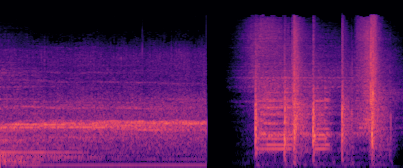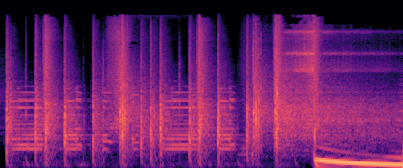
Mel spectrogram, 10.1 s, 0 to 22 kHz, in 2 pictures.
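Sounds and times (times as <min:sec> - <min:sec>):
crowd applauding and cheering: 0:00.0 - 0:02.6, 0:03.2 - 0:09.0.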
